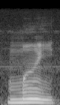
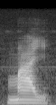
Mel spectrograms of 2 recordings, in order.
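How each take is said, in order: First: The vowel is nasal, sounding through the nose. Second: The vowel is oral, with no nasal sound. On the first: The speaker calls it right. "quando nós colocamos o tio, o som do A sai pelo nariz" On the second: The speaker calls it wrong. "o som do A ele se torna um som oral, ou seja, o som sai pela boca"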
